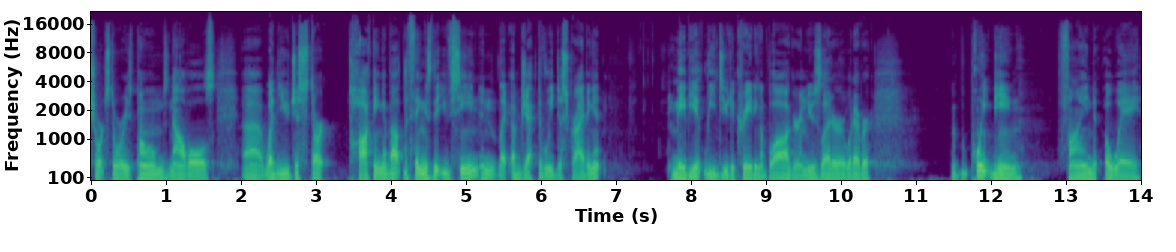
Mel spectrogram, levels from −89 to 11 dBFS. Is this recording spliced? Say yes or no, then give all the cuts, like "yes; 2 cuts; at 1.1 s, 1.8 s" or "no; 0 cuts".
no; 0 cuts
